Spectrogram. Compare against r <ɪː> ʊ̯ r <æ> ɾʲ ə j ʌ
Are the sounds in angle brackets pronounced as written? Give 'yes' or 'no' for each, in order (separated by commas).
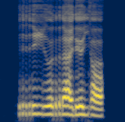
no, yes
